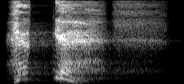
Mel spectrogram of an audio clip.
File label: Horse Dismount Adult; Warframe; Duviri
